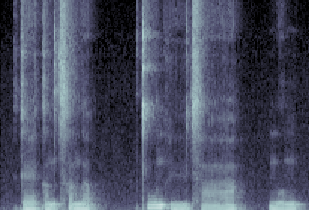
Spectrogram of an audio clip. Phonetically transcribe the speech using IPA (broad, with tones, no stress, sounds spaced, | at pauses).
k ɛː˨˧ k ɐ˨˩ ŋ t͡sʰ ɐ˧ ŋ l ɐ˨ p̚ | t̪ʰ uː˥ n h yː˨˥ t͡sʰ aː˨˥ | m ʊ˧ ŋ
